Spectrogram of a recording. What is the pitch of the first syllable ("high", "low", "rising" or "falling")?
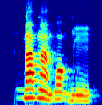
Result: high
